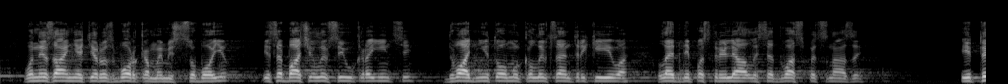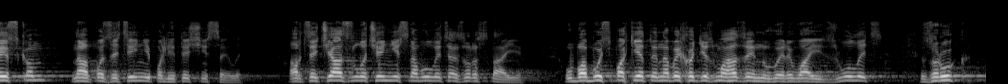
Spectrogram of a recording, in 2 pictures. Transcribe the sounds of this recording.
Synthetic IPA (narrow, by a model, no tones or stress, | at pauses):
ʋɔnɪzɑjnʲɐtʲiɾɔzbɔrkɐmɪmʲiʒ̥sɔbɔjʊ | it̪sɛbɑt͡ʃɪlˠɪwsʲiʊkɾɐjinʲt͡sʲi | d̪ʋɑdʲnʲit̪ɔmʊkɔlˠɪwt̪sɛnt̪ɾʲikɪjiʋɐlˠɛd̪nʲipɔst̪ɾʲilʲɑlˠɪsʲɐd̪ʋɑspɛt̪snɑzɪ | it̪ɪskɔmnɐɔpɔzɪt͡sʲijnʲipɔlʲit̪ɪt͡ʃnʲisɪlˠɪ | ɐwt̪sɛjt͡ʃɑzzlˠɔt͡ʃɪnʲːisʲtʲnɐʋulˠɪt͡sʲɐɣzɾɔst̪ɑjɛ | ubɐbusʲpɐkʲɛt̪ɪnɐʋɪxɔdʲizmɐɦɐzɪnʊʋɪɾɪʋɑjʊtʲzʋulˠɪt͡sʲ | zɾuk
